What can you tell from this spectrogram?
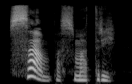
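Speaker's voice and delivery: ordinary delivery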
